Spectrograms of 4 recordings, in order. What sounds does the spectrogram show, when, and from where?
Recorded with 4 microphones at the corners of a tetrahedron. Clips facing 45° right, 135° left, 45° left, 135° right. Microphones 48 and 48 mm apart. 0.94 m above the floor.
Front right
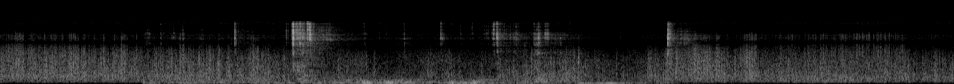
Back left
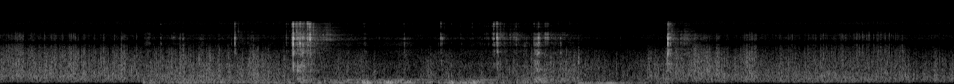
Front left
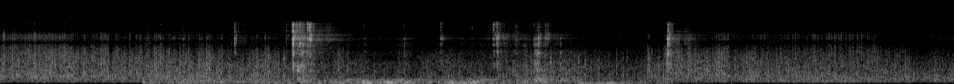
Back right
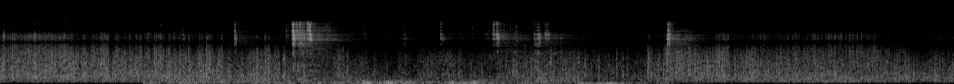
1.4 s a crack: 75° left, 1.5 m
